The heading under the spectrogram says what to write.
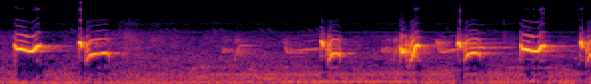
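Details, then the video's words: Gacor bar-winged prinia singing as a lure: two loud, sharp chirps, a pause of nearly a second, then a rapid run of bright, descending chirping notes. "pancingan prenjak coki GACOR❗ agar cepat bunyi"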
